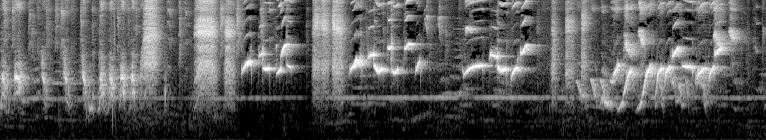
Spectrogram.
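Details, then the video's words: Busy white-rumped shama song of rapid chips, harsh bursts and bright whistled slurs that repeat quickly, over a faint constant electrical hum. "Relaksasi suara Burung Murai Batu"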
